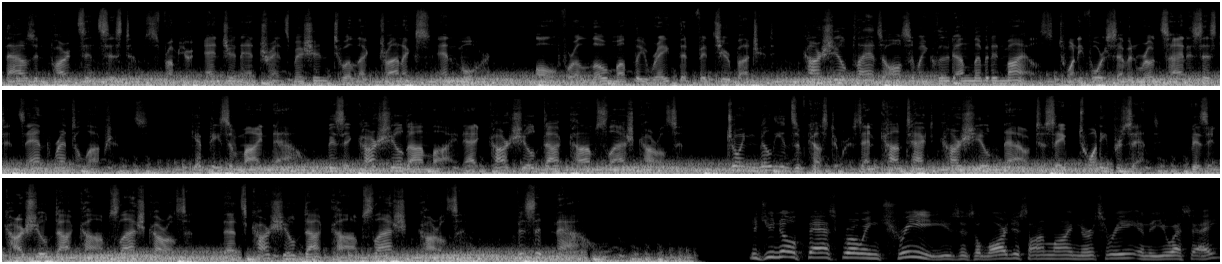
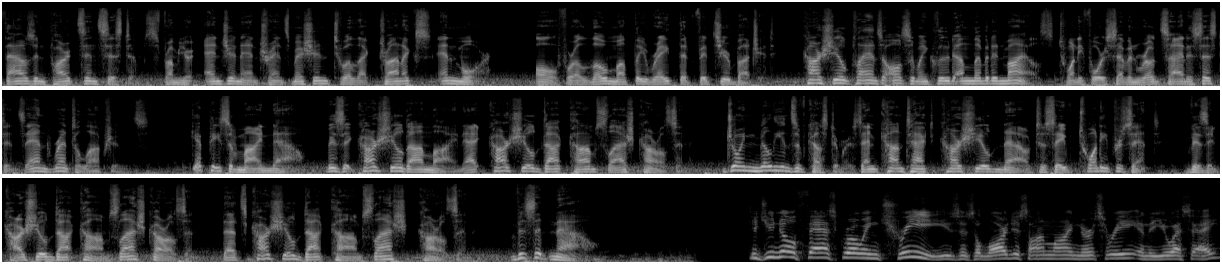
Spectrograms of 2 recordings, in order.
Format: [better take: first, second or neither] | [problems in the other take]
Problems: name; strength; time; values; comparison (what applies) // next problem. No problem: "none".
second | low rumble; loud; until 31 s; 1 dB below the speech; faint in the second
